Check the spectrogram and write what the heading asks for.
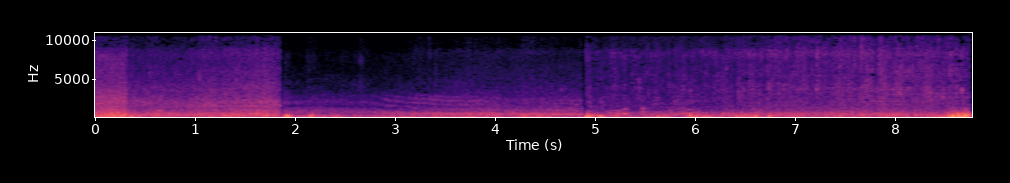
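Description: Wind buffeting the microphone over the wash of surf on a sandy beach, with faint distant voices. The noise changes abruptly about two seconds and five seconds in.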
